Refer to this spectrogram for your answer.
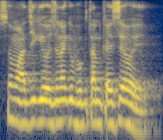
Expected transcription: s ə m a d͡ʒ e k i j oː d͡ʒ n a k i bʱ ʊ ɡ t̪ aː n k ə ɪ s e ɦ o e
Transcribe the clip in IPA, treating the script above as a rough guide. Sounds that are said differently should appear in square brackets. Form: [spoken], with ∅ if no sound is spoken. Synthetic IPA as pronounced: s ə m a d͡ʒ [i] k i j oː d͡ʒ n a k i bʱ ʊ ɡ t̪ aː n k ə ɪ s e ɦ o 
